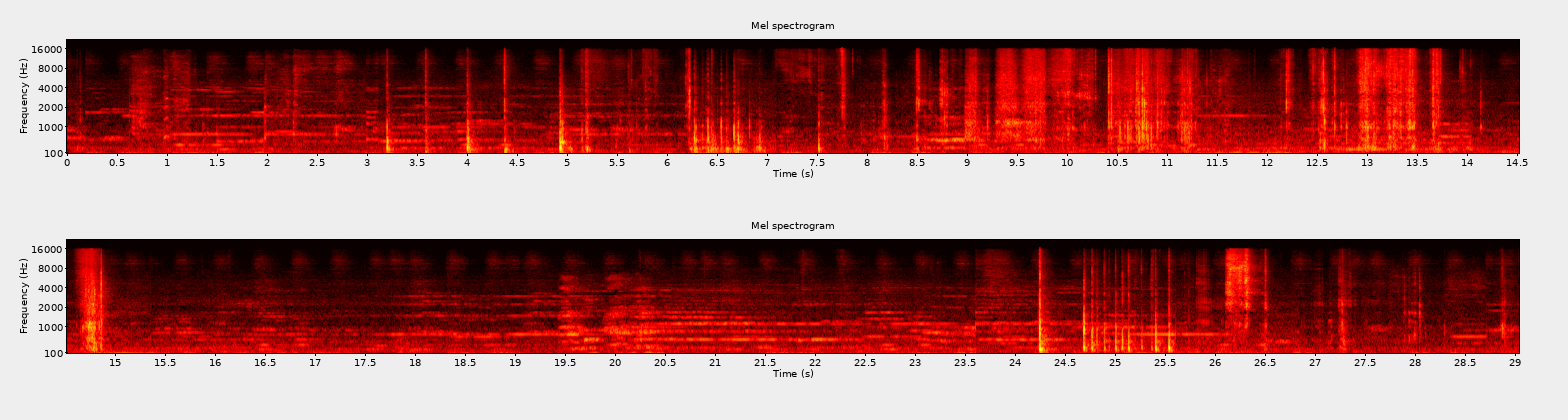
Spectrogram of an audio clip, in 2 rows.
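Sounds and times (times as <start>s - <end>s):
background music: 0.0s - 29.0s
packaging rustling and scraping: 0.1s - 2.5s, 5.0s - 15.0s, 25.2s - 28.2s.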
